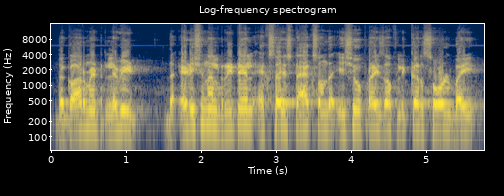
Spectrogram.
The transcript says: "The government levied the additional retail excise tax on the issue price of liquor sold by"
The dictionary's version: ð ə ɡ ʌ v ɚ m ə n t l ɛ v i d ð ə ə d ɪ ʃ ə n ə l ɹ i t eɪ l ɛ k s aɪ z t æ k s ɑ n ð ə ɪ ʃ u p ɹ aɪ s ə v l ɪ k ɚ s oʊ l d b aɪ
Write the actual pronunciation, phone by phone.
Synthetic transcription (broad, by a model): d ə ɡ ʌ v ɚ m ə n t l ɛ v i d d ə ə d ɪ ʃ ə n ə l ɹ i t eɪ l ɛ k s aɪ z t æ k s ɑ n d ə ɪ ʃ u p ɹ aɪ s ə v l ɪ k ɚ s oʊ l d b aɪ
